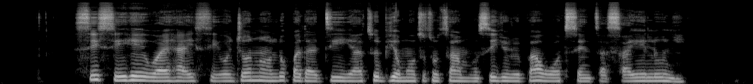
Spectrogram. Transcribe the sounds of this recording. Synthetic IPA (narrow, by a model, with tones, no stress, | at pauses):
si˦si˧˦ɦe˦˨wa˨˧i˧ɦa˧i˨si˨ɔ˧d͡ʒɔ˦nãː˦˨˧lo˦k͡pa˧da˨di˨˦i˦˨ja˨˧˦to˦bi˦ɔ˧mɔ̃˧tũ˦tũ˧ta˦˨mɔ̃˨si˨˦d͡ʒu˧ɾi˨ba˦wɔ˧˦dsɛ˧n˨ta˨sa˨˦je˦lo˦nĩ˨˦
